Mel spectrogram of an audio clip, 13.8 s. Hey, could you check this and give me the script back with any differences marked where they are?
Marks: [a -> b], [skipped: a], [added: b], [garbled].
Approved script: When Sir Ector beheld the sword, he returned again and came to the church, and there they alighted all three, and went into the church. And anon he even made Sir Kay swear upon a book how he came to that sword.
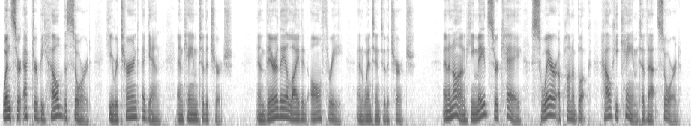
When Sir Ector beheld the sword, he returned again and came to the church, and there they alighted all three, and went into the church. And anon he [skipped: even] made Sir Kay swear upon a book how he came to that sword.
